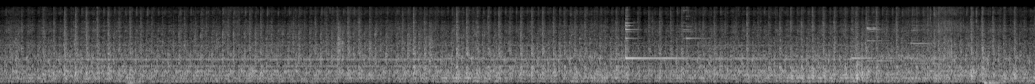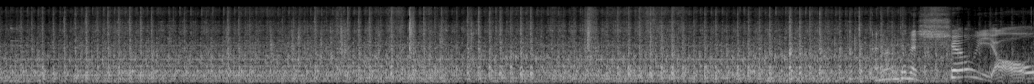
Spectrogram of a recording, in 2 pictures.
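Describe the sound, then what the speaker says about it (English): A sewing machine running steadily while working on a quilt, a continuous close mechanical whir with a fast rhythmic clatter, holding an even level throughout before briefly cutting out near the end. "We're going to turn the sewing machine on."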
